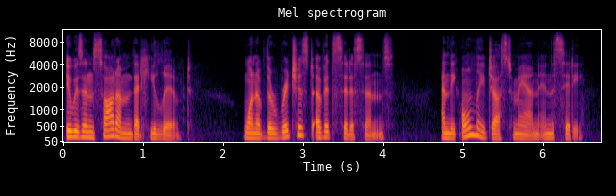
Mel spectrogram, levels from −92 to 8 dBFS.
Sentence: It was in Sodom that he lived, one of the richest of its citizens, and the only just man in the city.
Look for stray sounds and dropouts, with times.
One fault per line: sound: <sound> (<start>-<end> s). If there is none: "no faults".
no faults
